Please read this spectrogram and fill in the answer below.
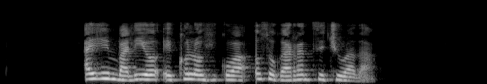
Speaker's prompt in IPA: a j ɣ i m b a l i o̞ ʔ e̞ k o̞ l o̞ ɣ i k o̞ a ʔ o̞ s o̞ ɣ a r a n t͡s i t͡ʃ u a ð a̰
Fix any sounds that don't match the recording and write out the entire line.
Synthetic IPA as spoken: a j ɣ i m b a l i o̞ ʔ e̞ k o̞ l o̞ ɣ i k o̞ a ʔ o̞ s o̞ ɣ a r a n t͡s i t͡ʃ u a ð a̰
